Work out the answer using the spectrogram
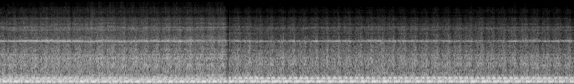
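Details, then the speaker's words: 2003 Ford Mustang Mach 1 V8, freshly Vortech-supercharged with a Diablo Sport tune, no coolant yet. A deep, even idle with a steady lope and no knocks, ticks or misses. Smoking is from new work and exhaust manifold gaskets. Normal supercharged idle. "This Mustang is running extremely well."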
